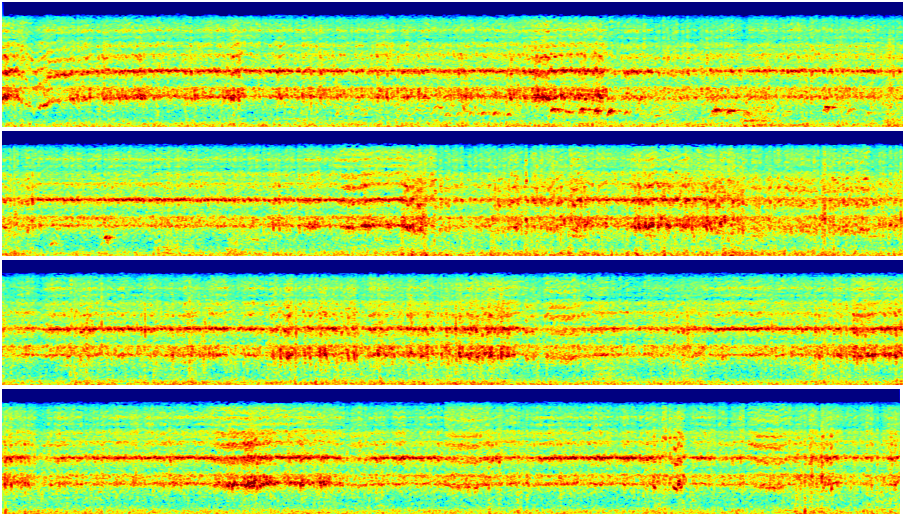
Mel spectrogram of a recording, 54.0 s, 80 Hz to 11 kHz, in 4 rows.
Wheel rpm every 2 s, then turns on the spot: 210, 230, 230, 230, 220, 230, 230, 230, 230, 230, 220, 230, 220, 230, 240, 230, 230, 220, 230, 230, 230, 230, 230, 230, 230, 230, 230.
none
